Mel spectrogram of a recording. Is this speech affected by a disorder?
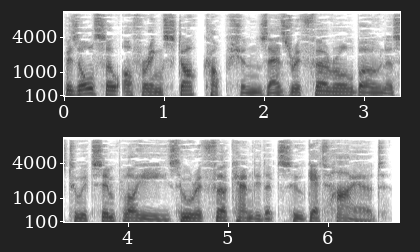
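No.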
